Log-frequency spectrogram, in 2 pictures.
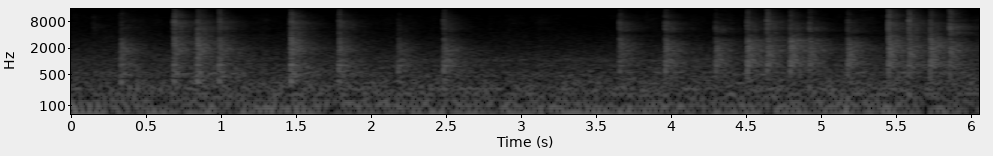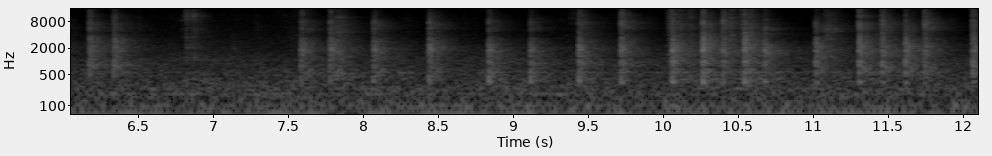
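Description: Chalk on a blackboard as words are written: many short, sharp taps and scrapes in quick, irregular clusters, starting about half a second in, with brief pauses between words.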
